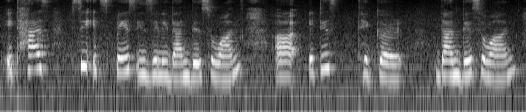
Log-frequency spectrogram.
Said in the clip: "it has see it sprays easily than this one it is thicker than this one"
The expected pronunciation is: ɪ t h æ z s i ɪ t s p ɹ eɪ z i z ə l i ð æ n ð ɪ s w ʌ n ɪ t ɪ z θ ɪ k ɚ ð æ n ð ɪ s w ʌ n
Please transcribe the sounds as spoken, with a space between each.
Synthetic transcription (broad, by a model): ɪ t h æ z s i ɪ t s p eɪ s i z ə l i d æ n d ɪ s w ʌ n ɪ t ɪ z t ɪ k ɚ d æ n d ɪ s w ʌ n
